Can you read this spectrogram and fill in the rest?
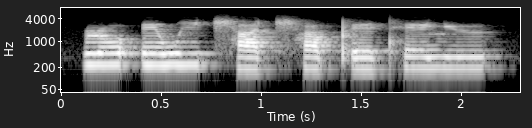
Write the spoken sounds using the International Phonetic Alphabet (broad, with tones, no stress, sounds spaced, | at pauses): ɭ o˥ ʔ e˥ w i˥ t͡ʃʰ a˧ t͡ʃʰ ɐ˧ pʼ e˧ tʰ e˥ lʲ ɨ˥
